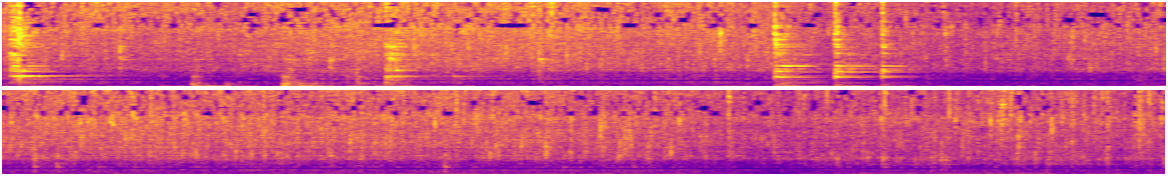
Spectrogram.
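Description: Boiled mutton pieces frying in hot oil with browned onions in an aluminium pot, sizzling steadily as the meat is browned until it turns red. A metal spoon stirs and knocks against the pot in the first few seconds, the last knocks about four seconds in; after that only the steady sizzle.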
